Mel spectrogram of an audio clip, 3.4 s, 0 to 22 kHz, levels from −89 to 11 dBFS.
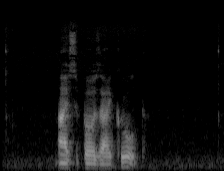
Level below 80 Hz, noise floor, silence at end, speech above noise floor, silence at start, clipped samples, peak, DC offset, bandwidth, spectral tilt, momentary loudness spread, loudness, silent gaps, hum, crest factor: -80 dBFS; -70 dBFS; 1.35 s; 36 dB; 0.85 s; under 0.1%; -16 dBFS; under 0.1%; 14 kHz; -6 dB/octave; 7 LU; -36 LUFS; none; none; 24 dB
